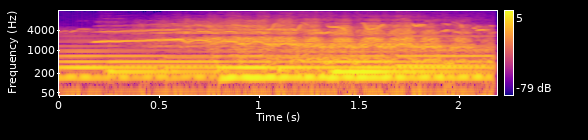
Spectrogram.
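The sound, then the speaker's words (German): A white horse in a meadow neighs in one sustained, wavering whinny lasting about two seconds, fairly loud, with no talking over it. “War das ein Wiehern?”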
